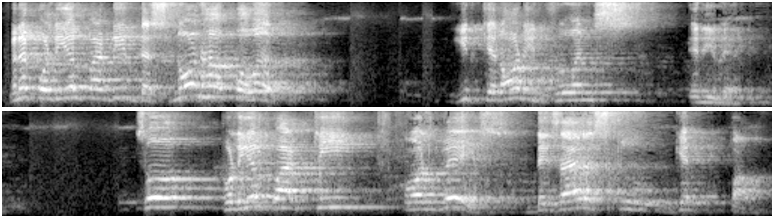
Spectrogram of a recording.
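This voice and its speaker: A man's voice: very high voice, lively intonation, takes it slowly, long pauses, fairly bright tone. A man teaching a class, repeating key words and telling students what to underline. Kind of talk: classroom lecture. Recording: echoey room with long reverb.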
